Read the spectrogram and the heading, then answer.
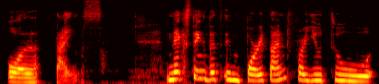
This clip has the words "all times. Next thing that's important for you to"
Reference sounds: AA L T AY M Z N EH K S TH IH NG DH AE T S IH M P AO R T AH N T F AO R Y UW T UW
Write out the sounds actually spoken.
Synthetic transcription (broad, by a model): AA L T AY M S N EH K S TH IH NG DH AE T S IH M P AO R T AH N T F AO R Y UW T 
